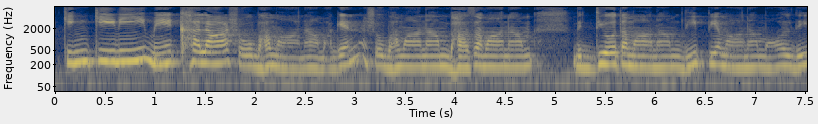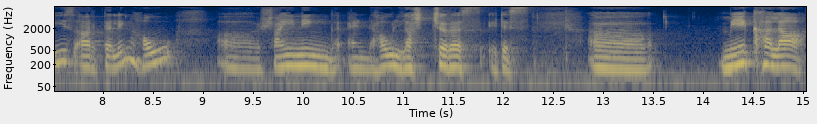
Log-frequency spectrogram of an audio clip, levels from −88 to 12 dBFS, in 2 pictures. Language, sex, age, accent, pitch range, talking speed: English, female, 30-49, Indian, 160-200 Hz, 90 wpm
